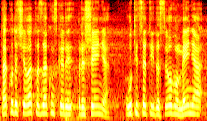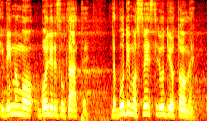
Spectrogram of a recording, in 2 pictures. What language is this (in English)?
Serbian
